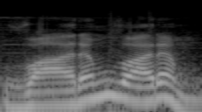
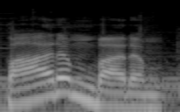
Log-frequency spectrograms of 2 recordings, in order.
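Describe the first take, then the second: First: Each part begins with a v sound. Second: Each part begins with a b sound. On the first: "शब्द है वारंवार या वारम वारम" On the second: "जिसका बारम बारम इस रूप में हम प्रयोग कर लेते हैं"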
